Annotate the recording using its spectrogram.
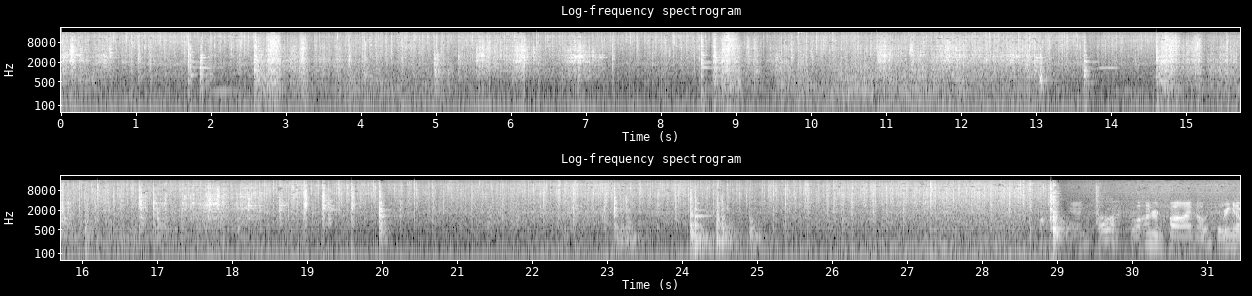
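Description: Narrow-gauge steam locomotive cab at the firebox: a steady hiss and crackle, broken by frequent sharp metal clanks and knocks as the fire is banked with coal and water for the night.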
